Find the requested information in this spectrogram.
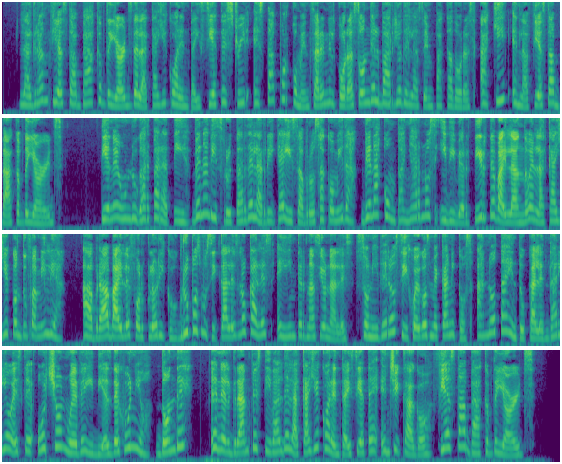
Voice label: PORTUGUESE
